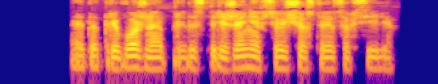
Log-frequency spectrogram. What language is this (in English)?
Russian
